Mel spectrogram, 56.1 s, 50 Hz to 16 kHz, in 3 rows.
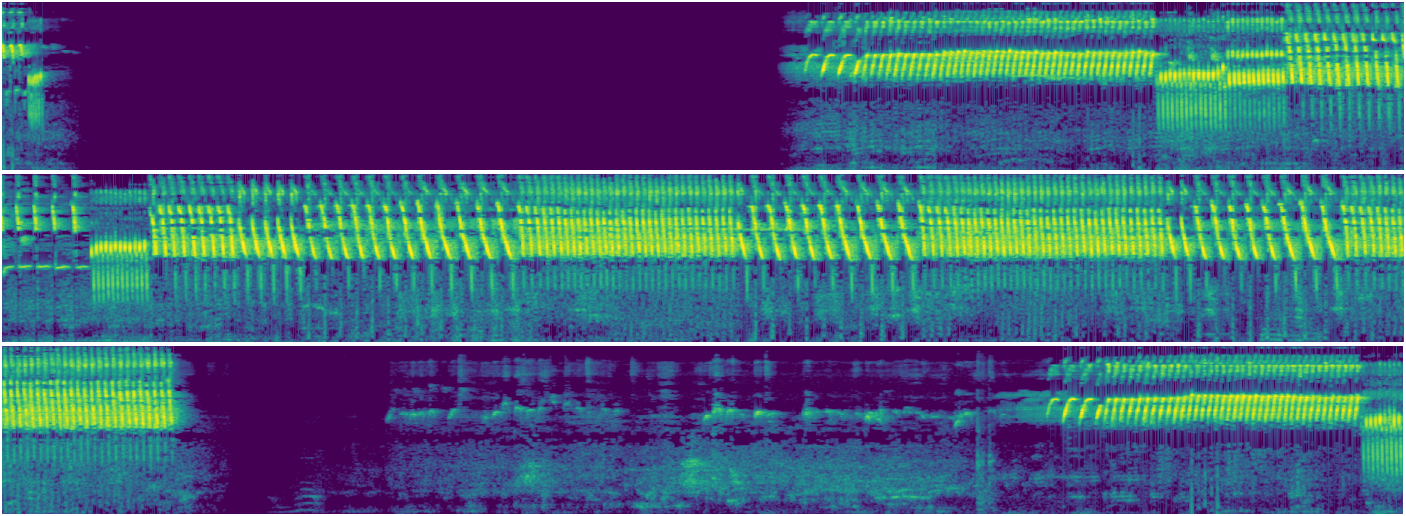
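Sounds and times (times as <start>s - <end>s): canary singing rapid trills: 0.0s - 0.7s, 10.8s - 39.9s, 51.4s - 56.0s.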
